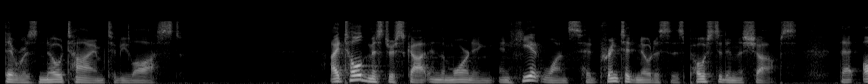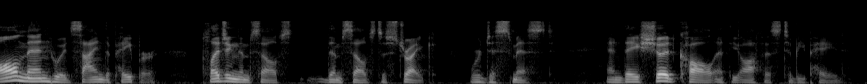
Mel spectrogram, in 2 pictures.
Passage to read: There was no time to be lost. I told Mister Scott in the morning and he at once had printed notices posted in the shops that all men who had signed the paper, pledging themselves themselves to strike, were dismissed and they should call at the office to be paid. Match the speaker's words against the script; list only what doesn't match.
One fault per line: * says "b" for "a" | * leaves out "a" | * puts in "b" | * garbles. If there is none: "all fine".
all fine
